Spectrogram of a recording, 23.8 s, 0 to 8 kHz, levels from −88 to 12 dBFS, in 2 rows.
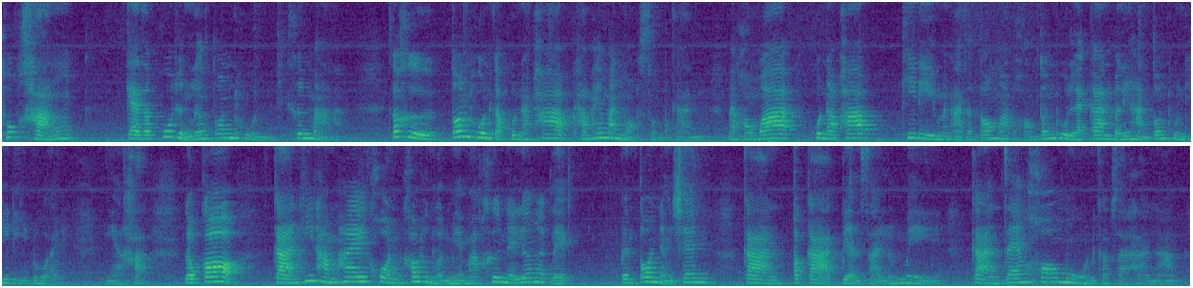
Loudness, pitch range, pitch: -26 LUFS, 175-245 Hz, 210 Hz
